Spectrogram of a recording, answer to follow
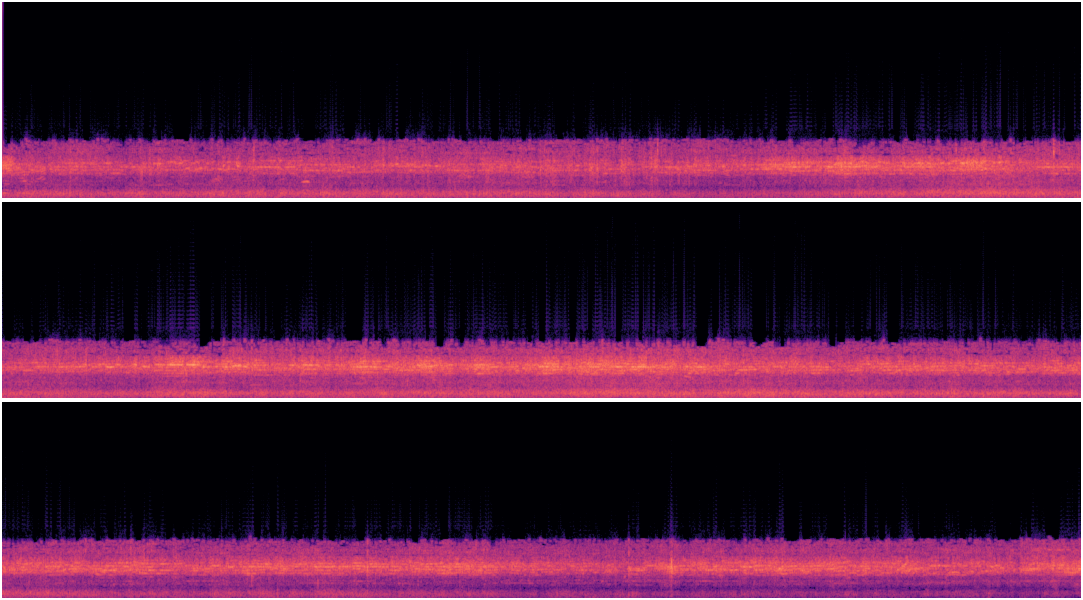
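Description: Steady wind and rolling noise on a mountain bike's camera as the bike is ridden over dirt, swelling and easing with speed.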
